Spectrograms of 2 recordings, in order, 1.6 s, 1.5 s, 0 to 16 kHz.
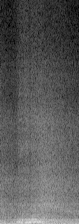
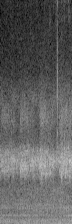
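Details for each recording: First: Audi V8 after thermostat change and lubricating the ribbed-belt tensioner, started with A/C on: smooth rising roar through two revs with no whistle or squeal; six-month belt squeal fixed. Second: 1990 Audi V8 3.6 engine that has whistled for 3–4 months: a steady high-pitched squeal of constant pitch over a quiet engine, from a slipping belt.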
